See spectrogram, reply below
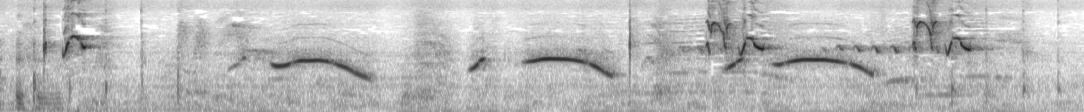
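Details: Javan pied starling song used as a lure for a kept bird that has gone quiet: clear, loud, down-curving whistled notes alternating with sharp high chirps and squeaks.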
